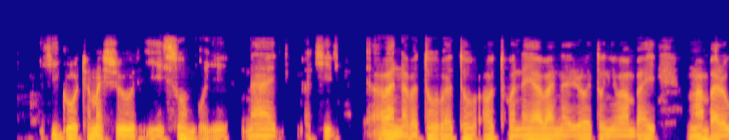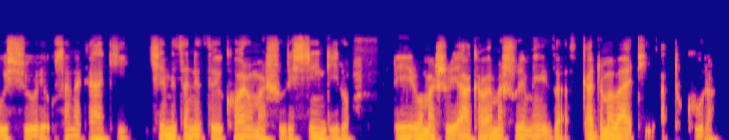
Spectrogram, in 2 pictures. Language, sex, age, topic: Rundi, male, 25-35, education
